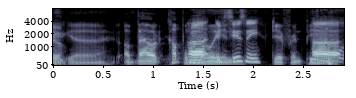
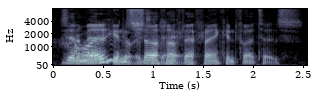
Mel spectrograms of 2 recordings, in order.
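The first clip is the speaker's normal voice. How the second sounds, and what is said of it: Put-on German accent. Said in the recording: “That's literally the only thing I could do with the German accent.”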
